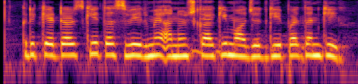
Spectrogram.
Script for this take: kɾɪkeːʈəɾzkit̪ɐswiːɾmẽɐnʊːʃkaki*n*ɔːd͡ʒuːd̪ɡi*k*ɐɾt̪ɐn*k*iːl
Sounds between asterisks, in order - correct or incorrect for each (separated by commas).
incorrect, incorrect, correct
